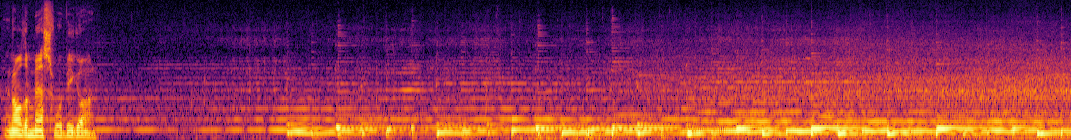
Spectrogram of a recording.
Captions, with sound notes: and all the mess will be gone. (serene music) (engine humming)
